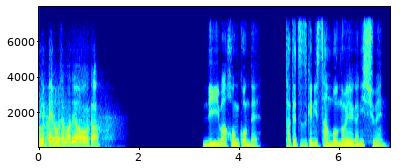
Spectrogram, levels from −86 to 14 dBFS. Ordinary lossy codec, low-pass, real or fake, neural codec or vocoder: none; 7.2 kHz; fake; codec, 16 kHz in and 24 kHz out, 0.9 kbps, LongCat-Audio-Codec, four codebook decoder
